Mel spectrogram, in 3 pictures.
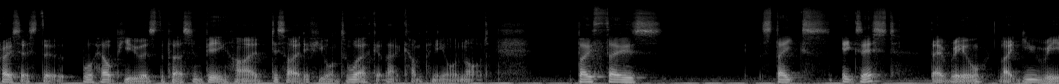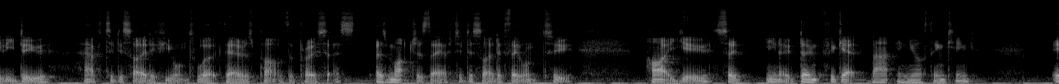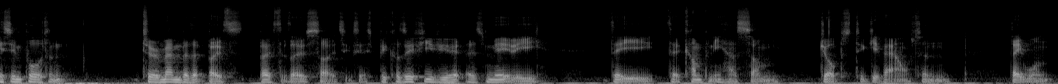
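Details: Male speaker with vocal fatigue from prolonged talking without drinking enough, strained, creaky voice; he describes it as degraded, stressed and not at its peak condition.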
